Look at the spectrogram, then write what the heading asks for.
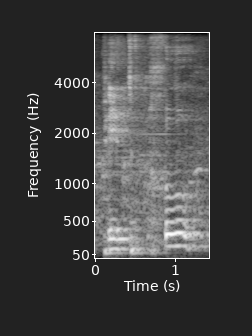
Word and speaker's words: Pitchu: Pit, not chew. Chewing pits is going to break your teeth. Okay. Pitchu li sha'arei tzedek avovam odeka.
